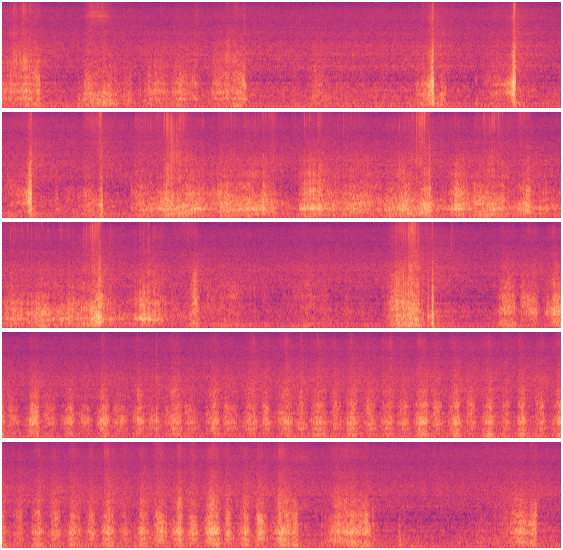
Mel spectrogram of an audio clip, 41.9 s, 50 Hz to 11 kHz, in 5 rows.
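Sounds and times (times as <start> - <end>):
rustling against microphone: 1.2 - 3.7, 6.2 - 7.9, 8.5 - 20.4, 22.6 - 23.5, 24.2 - 39.8, 40.9 - 41.7
short brushing strokes: 1.2 - 3.7, 6.2 - 20.4, 24.2 - 39.2, 40.9 - 41.7.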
